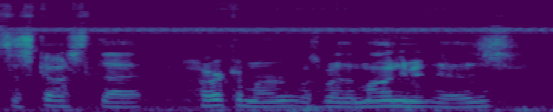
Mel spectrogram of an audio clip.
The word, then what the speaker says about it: Herkimer: Pronounced Herkimer in today's vernacular, but it was Herkheimer.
